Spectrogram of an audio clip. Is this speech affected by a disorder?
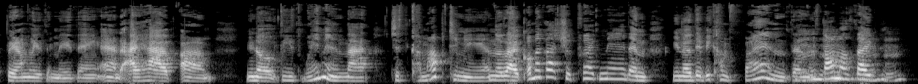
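Yes: deafness; deaf since childhood; speaks well, learned speech through childhood lessons with visual computer speech feedback.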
